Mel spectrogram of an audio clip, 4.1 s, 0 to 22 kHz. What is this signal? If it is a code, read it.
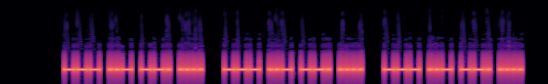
Morse code, heard as a keyed tone, about 50 wpm, 700 Hz. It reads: OUGH OUGH OUGH
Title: Multi-letter Phonemes Repeated 3x 50wpm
